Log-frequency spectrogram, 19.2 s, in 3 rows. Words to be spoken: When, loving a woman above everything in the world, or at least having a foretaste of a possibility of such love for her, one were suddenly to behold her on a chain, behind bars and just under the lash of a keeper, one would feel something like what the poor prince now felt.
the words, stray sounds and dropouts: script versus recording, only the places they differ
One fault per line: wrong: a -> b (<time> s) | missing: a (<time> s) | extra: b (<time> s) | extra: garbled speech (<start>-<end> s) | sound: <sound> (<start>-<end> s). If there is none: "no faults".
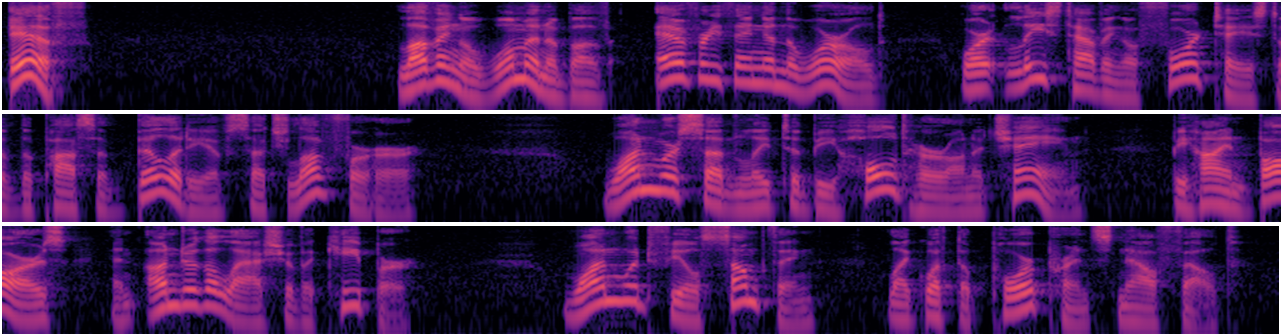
wrong: When -> If (0.0 s)
wrong: a -> the (6.5 s)
missing: just (13.5 s)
